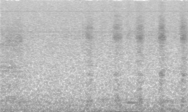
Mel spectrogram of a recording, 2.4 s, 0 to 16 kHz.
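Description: A 0.7 mm ink pen scratching faintly on drawing paper, several short strokes in the second half as panel lines are drawn.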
